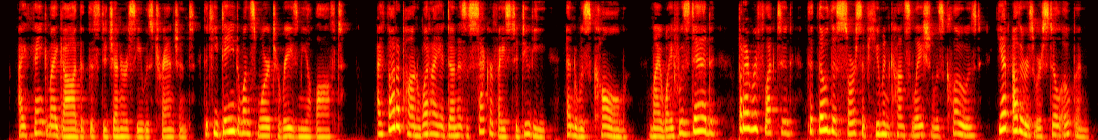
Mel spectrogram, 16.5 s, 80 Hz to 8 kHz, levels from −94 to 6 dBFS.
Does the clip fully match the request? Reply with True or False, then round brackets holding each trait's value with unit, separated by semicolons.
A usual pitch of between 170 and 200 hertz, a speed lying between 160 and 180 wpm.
False (185 Hz; 195 wpm)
